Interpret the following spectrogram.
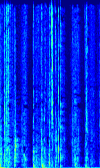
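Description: Pale lavender slime being squeezed and pulled apart by hand, giving irregular small crackles and pops, several a second.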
